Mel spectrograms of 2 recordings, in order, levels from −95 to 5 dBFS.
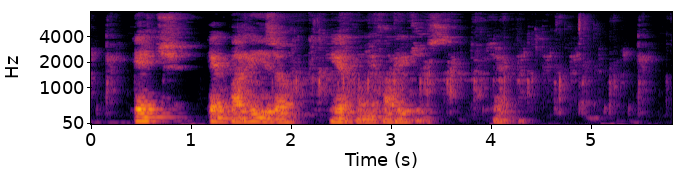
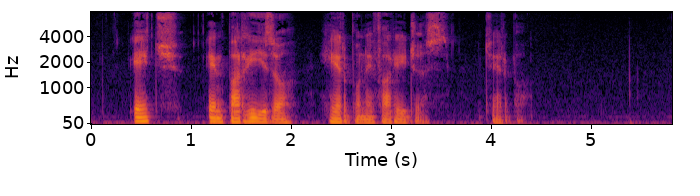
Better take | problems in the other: second | noise reduction (classical method WPE with log-MMSE)

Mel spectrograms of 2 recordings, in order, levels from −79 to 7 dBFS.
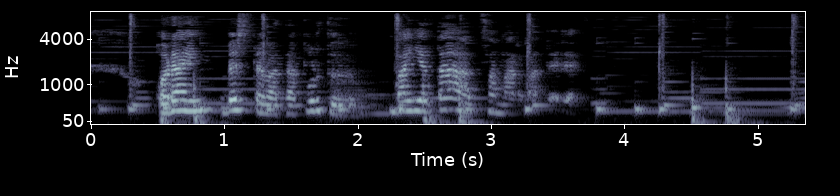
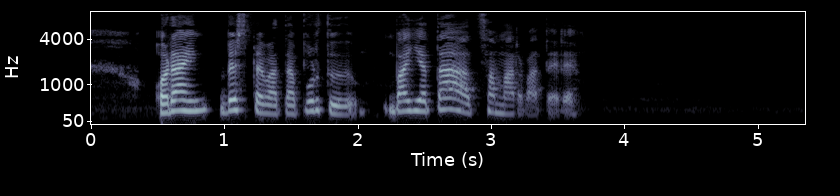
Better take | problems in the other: second | noise reduction (classical method WPE with log-MMSE)

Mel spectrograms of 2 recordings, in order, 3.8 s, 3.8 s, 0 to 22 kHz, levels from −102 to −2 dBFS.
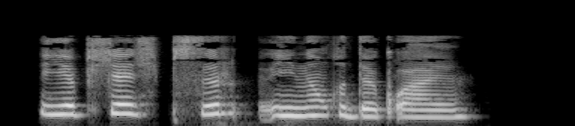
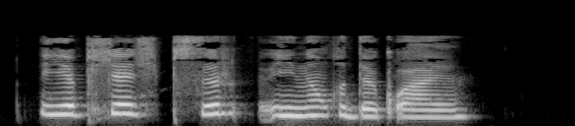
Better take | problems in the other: second | noise reduction (neural mask model Resemble Enhance denoiser)

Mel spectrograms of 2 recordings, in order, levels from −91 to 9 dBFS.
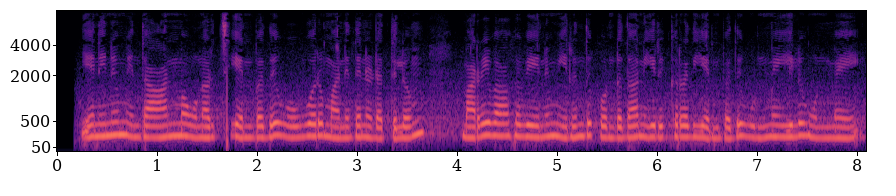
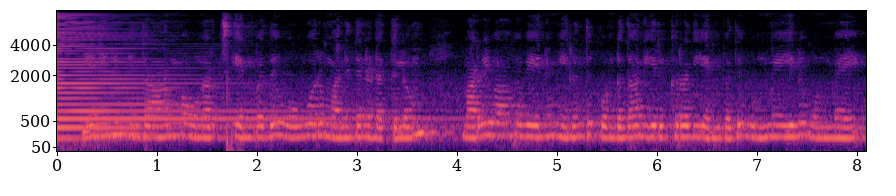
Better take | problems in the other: first | background sound (Keyboard (musical)); 7 dB below the speech // room echo; dies away in 0.6 s

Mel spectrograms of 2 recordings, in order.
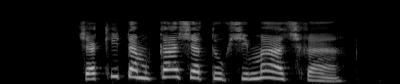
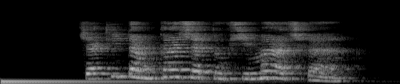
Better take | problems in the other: first | background sound (Piano); 6 dB below the speech // room echo; dies away in 0.6 s

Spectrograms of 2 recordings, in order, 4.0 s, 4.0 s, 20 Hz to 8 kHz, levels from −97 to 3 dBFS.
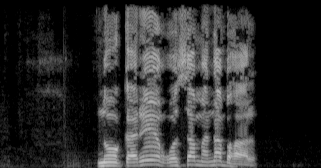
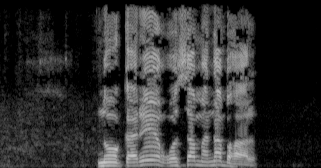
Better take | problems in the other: second | noise reduction (neural separator model SepFormer DNS4)

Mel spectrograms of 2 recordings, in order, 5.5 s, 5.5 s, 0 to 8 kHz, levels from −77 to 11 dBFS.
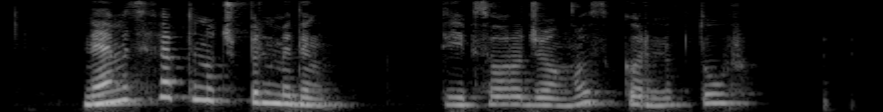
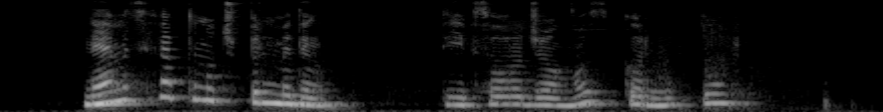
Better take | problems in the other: first | noise reduction (neural separator model SepFormer DNS4)

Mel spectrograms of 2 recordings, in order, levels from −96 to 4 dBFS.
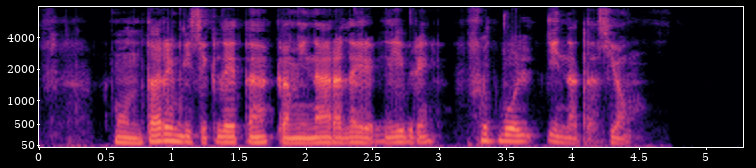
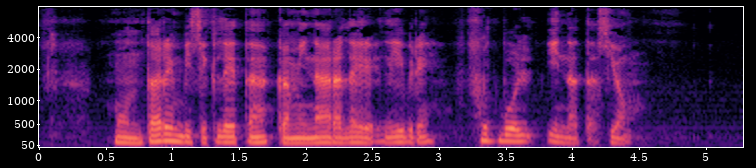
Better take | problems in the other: second | noise reduction (neural mask model Resemble Enhance denoiser)

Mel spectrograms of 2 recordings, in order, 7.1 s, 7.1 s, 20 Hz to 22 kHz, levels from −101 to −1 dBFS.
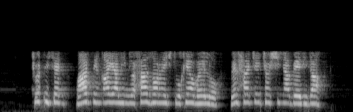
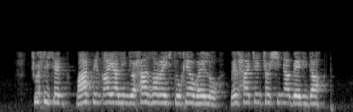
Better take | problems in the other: second | noise reduction (neural mask model DeepFilterNet 3)

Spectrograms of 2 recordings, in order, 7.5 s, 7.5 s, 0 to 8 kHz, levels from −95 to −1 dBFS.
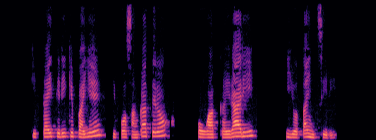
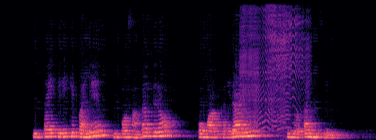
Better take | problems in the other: first | noise reduction (neural separator model SepFormer DNS4)

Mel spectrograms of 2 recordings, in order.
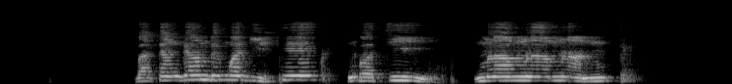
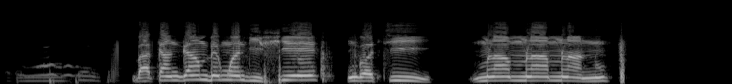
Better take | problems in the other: second | noise reduction (neural mask model DeepFilterNet 3)

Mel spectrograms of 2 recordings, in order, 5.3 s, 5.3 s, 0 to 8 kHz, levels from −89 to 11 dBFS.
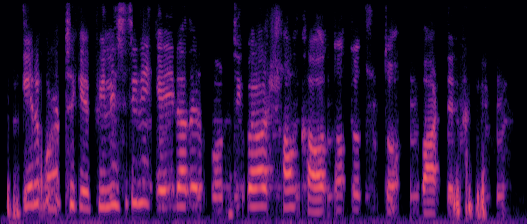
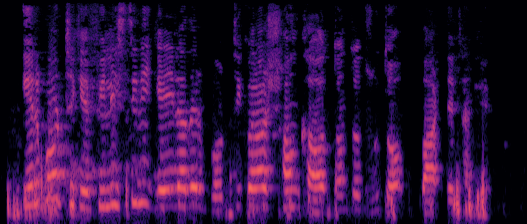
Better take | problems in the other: second | noise reduction (neural diffusion model UNIVERSE++)

